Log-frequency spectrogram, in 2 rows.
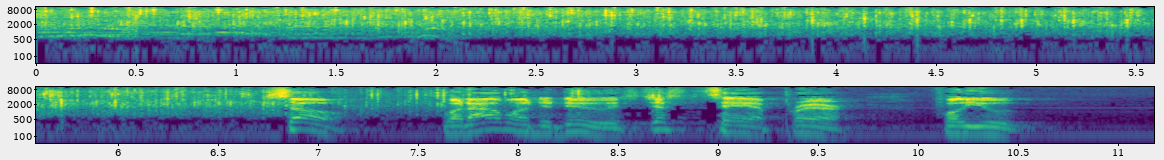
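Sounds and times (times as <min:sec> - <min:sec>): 
audience clapping: 0:00.0 - 0:08.4
speech: 0:06.8 - 0:10.6.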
